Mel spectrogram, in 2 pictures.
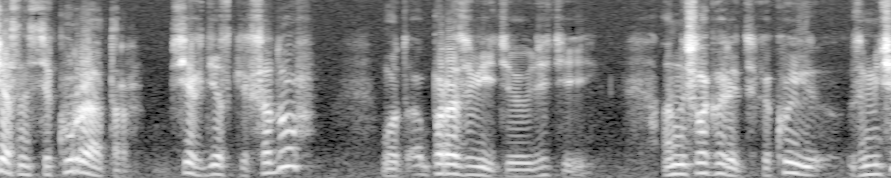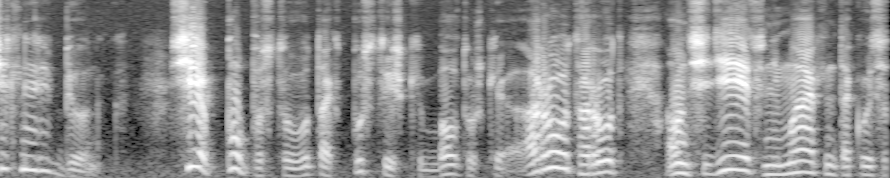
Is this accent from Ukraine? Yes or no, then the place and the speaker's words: yes; Kharkiv, Kharkiv Oblast, Ukraine; also born or lived in Voronezh, Russia; Родился я в Воронеже. Вот. А спустя год моя мама переехала обратно к своему мужу, к моему отцу, в Харьков.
